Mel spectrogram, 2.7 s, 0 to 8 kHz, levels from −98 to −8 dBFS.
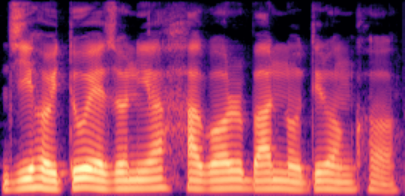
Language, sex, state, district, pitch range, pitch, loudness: Assamese, male, Assam, Kamrup Metropolitan, 115-130 Hz, 125 Hz, -16 LUFS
